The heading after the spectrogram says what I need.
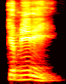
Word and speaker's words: committee: and very funny example of intonation the word committee committee which in Arabic and comedy comedy after the stress has switched from one syllable to another you can say community committee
